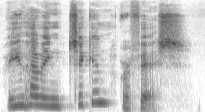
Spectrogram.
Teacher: we use a combination of rising and falling intonation in the same sentence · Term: rise fall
